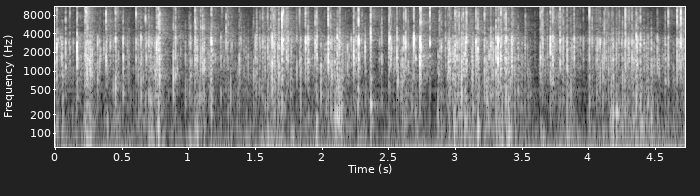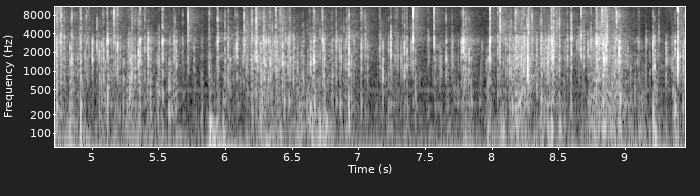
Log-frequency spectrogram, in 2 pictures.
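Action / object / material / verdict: scrape / thick plastic bag / plastic / none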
